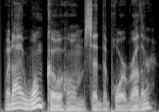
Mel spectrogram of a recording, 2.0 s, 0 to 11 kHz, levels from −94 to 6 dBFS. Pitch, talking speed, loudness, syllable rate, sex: 105 Hz, 270 wpm, -17 LUFS, 5.3 syllables/s, male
